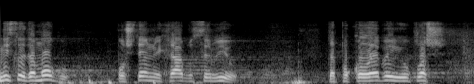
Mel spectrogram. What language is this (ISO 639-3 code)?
srp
